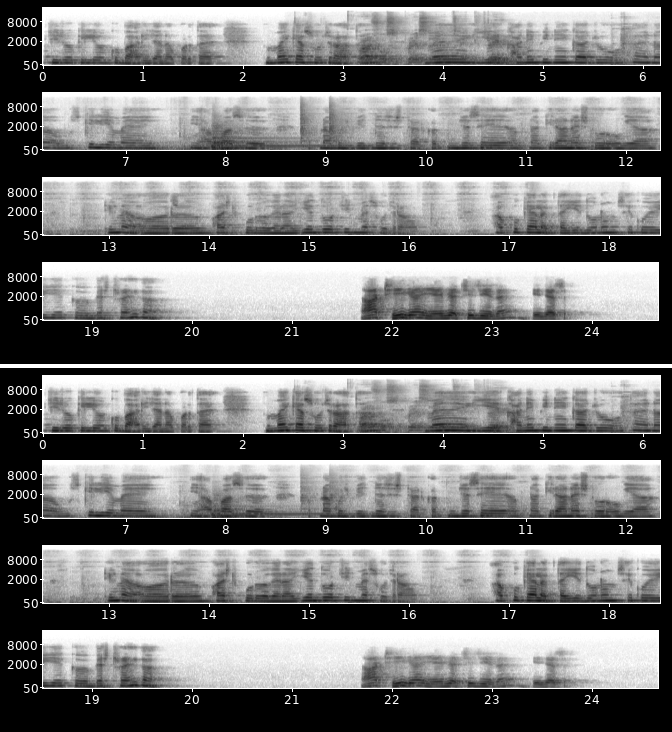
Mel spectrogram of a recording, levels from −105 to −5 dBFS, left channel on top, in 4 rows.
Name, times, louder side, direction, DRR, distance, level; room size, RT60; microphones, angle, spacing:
voice 1, 0.0-3.4 3.8-7.3 7.6-8.6 8.9-12.3 12.9-16.1 16.8-19.7, right 3 dB, 35° right, 0.5 m, -24 dB
sound 1, 2.4-6.1 6.4-17.3 17.6-17.7 17.9-18.2, equal, 10° left, 4.3 m, -39 dB
sound 2, 6.8-9.7, left 1 dB, 45° left, 1.4 m, -34 dB
voice 2, 21.7-23.7, left 5 dB, 65° left, 0.4 m, -24 dB
18.5 x 8.8 x 4.3 m
head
